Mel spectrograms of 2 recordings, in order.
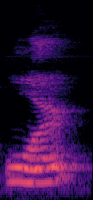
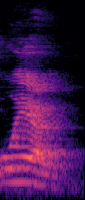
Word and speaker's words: were: Cuidado com a pronúncia, para não falar esse where, tá? Where vira onde.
